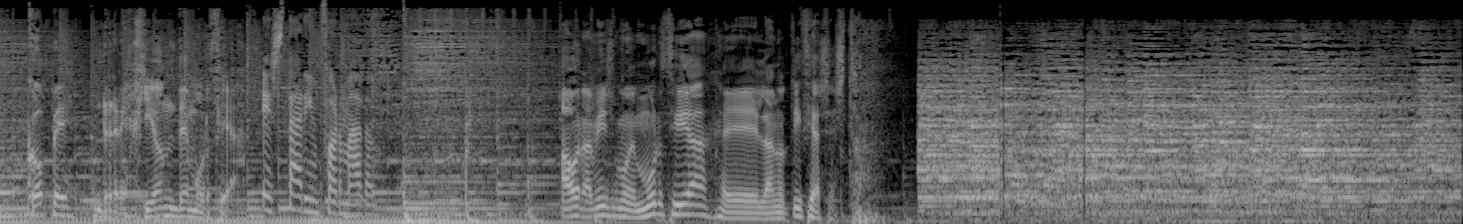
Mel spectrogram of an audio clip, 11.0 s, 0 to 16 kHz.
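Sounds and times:
speech: 0.2 - 3.3, 4.2 - 6.7
cathedral church bells pealing: 6.9 - 10.9.

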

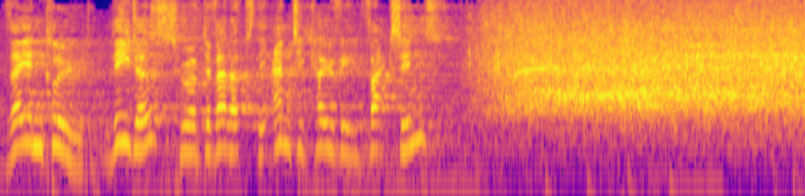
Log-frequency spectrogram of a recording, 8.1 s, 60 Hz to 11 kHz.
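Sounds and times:
speech: 0.1 - 4.6
large standing audience applauding at a tennis match in London: 4.7 - 8.0.

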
